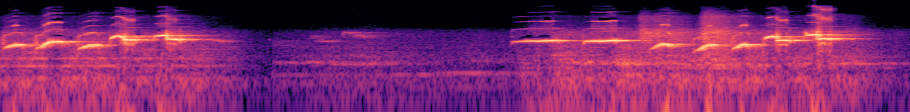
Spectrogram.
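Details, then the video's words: White-rumped shama singing in the morning as a provocation lure for other shamas: two phrases of repeated rising whistled notes with high chirps, separated by a quiet gap of about a second and a half. "Pancingan murai Batu Pagi hari | bikin murai manapun langsung nyahut"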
